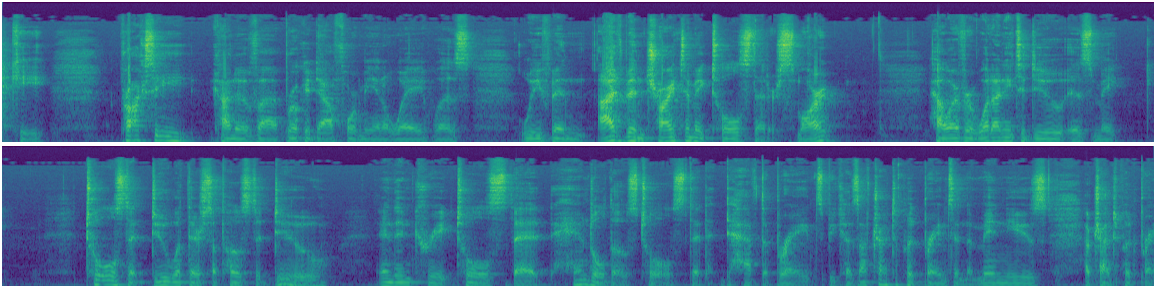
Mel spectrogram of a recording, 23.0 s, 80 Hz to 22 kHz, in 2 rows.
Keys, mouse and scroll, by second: 6.0 middle click, 7.9-9.7 scroll up 1, 9.7 middle click.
